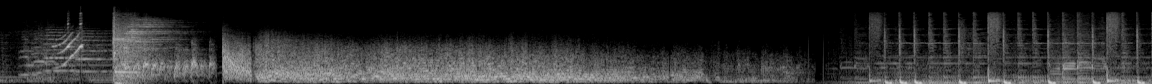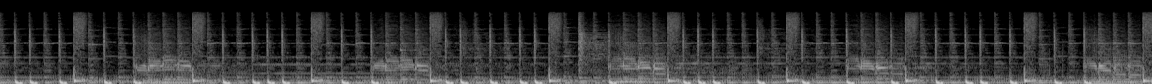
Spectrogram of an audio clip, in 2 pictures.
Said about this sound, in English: I know I'm gonna be sick. Too many bombs.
